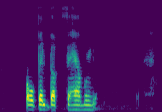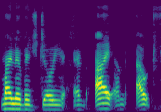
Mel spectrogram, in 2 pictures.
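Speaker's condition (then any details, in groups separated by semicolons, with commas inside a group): Cerebral palsy; wheelchair user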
